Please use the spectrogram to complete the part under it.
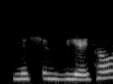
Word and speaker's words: Mission Viejo: Mission Diego? – Mission Viejo, it's spelled V like in Victor, I E J as in Jerry, O.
